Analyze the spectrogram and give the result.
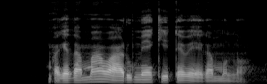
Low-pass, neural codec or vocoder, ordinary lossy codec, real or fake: none; none; none; real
